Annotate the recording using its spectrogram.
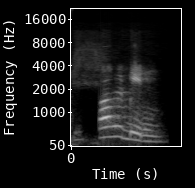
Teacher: Binnya bukan idhar tapi ikhfa. Biqalbin bindeng.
